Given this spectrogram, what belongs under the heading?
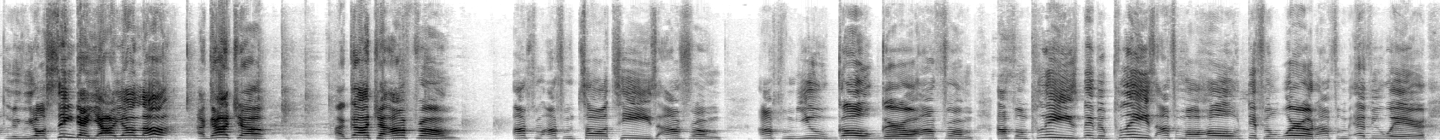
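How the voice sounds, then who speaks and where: A young man from Texas, a spoken word poet, shouting out to a live audience before performing a rhythmic, repeating poem on stage. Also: very high voice. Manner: hypes the crowd with call-outs, then a rhythmic repeated-line poem.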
